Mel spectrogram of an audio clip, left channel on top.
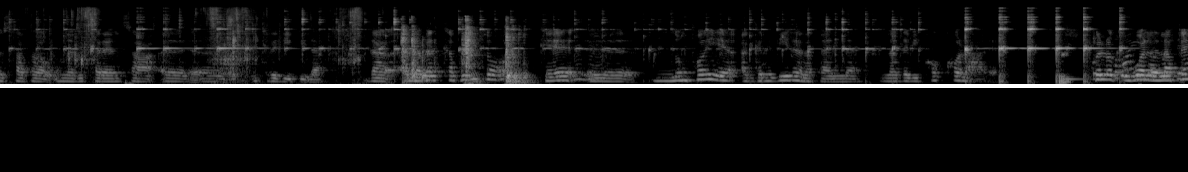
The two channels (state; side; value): silent; right; digital silence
